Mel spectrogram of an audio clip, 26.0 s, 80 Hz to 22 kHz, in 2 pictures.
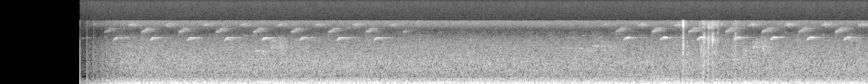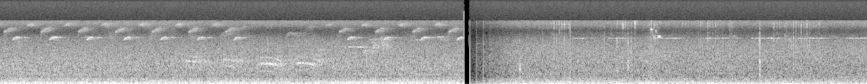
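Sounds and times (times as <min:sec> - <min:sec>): low rumble: 0:01.3 - 0:26.0
soft bird calls: 0:08.6 - 0:20.0, 0:20.8 - 0:26.0.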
